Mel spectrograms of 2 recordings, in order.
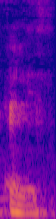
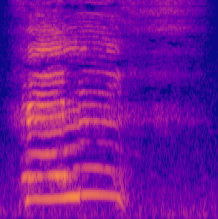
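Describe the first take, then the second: First: The word is said flatly, without energy. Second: The word is said loudly, with joyful energy. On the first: The speaker calls it wrong. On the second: The speaker calls it right.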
